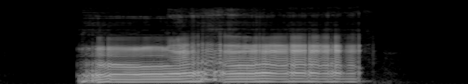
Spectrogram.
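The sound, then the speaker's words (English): A single old sheep being sheared bleats loudly, one sustained, quavering cry lasting about a second and a half before cutting off into silence. “The sheep wasn't even trying to struggle.”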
